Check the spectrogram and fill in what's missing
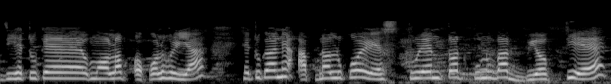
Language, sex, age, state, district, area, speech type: Assamese, female, 45-60, Assam, Sivasagar, urban, spontaneous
